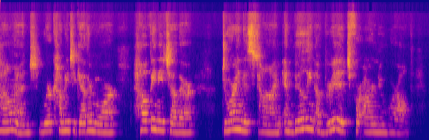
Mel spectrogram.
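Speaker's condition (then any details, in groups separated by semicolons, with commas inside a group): No condition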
